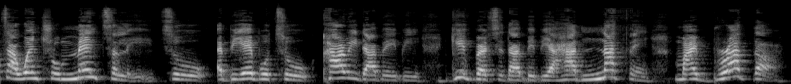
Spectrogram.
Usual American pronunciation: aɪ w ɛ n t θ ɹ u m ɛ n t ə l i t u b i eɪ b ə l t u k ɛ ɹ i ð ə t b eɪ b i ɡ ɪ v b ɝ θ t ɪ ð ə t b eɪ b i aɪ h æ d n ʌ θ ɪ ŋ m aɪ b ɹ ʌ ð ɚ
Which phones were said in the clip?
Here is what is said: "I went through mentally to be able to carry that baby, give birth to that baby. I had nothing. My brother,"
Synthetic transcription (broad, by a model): aɪ w ɛ n t ɹ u m ɛ n t ə l i t u b i eɪ b ə l t u k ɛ ɹ i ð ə t b eɪ b i ɡ ɪ v b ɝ t ɪ ð ə t b eɪ b i aɪ h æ d n ʌ θ ɪ ŋ m aɪ b ɹ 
